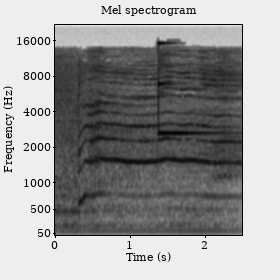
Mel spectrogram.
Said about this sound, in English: … reacts the only way a sane person would, with the world's biggest scream take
